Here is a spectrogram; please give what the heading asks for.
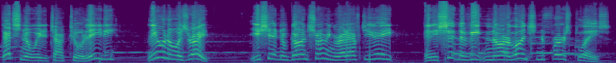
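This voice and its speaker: A man's voice: extremely high pitch, animated, moderate pace, bright, forceful tone, soft background music, voice pushed up, heavily acted. An actor voicing a kindly, heroic young panther who reassures his little brother. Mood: reassuring. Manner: reassuring, upbeat.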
